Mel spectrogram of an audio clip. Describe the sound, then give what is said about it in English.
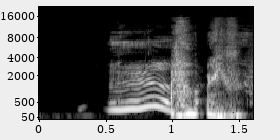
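A person yawning: a drawn-out voiced groan that swells and bends in pitch, then breaks into breathy, noisy exhalations, loud and alone. “the yawning that you're going through right now is extremely distracting. You've only yawned.”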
